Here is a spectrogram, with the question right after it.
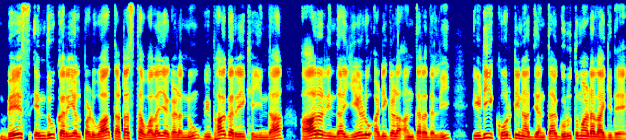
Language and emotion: Kannada, neutral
